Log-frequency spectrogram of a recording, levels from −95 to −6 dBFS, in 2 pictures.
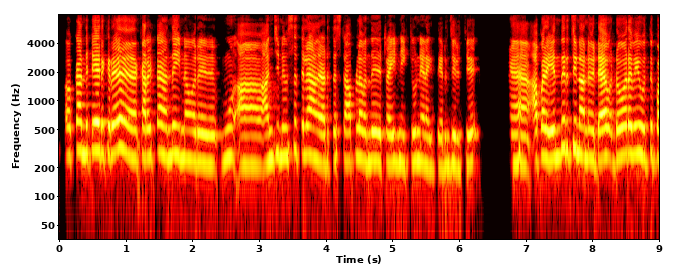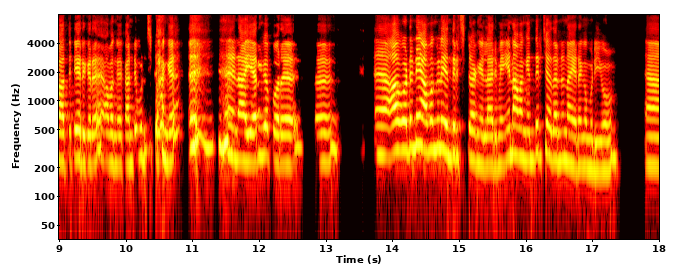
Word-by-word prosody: உட்காந்துட்டே 300 +2 +1
இருக்கறேன், 285 +3 +4 0.3
கரெக்ட்டா 255 +3 +1
வந்து 270 +2 -3
இன்னும் 245 -1 -4
ஒரு 230 0 -1 0.4
மு 260 - -4 0.2
அ - - +1 0.3
5 245 +4 -4
நிமிஷத்துல 270 0 -2 0.2
அடுத்த 220 +2 -8
ஸ்டாப்ல 235 +1 -3
வந்து 235 +1 -2 0.2
ட்ரெயின் 220 +1 -2
நிக்கும்னு 230 +1 -5
எனக்கு 200 -1 -7
தெரிஞ்சுடுச்சு. 210 - -5 0.6
அ 220 - 0 0.3
அப்புறம் 245 0 +3
எந்திரிச்சு 310 +4 -1
நா 265 - +8 0.3
டே 245 - +9 0.2
டோரவே 275 +2 +2
உத்து 265 +2 -7
பாத்துட்டே 240 +2 +1
இருக்கறேன். 220 0 0
அவங்க 215 -1 -4
கண்டுபிடிச்சுட்டாங்க. 255 +2 -1 1.0
நா - - +5 0.2
எறங்க 260 +3 -2
போறேன். 220 -1 +2 0.4
அ. - - 0 0.9
அ, 270 +2 +5
உடனே 325 +3 +4
அவங்களும் 310 0 +2
எந்திரிச்சுட்டாங்க 260 -3 -3
எல்லாருமே. 210 0 -2
ஏனா, 275 +1 +2
அவங்க 250 -2 -2
எந்திரிச்சா 280 +1 -3
தானே, 235 0 -5
நா - - 0
எறங்க 205 0 -5
முடியும். 185 +3 -6 0.5
ஆ - - +2
250 Hz, 150 wpm, -23 LUFS, 225-275 Hz, 1.0 s, டே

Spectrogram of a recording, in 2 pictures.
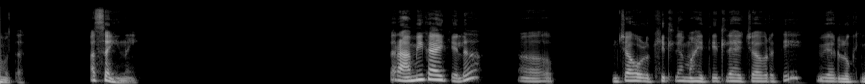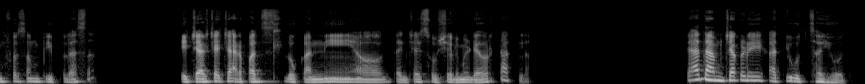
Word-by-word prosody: होतात, 100 -5 -5 0.7
असंही - - +3
नाही. 85 -1 -7 2.5
तर 200 - -3
आम्ही 185 +5 +7
काय 225 -2 +8
केलं, 190 - -1 0.5
अ, 155 - -11 0.9
आमच्या 140 +5 +1
ओळखीतल्या 160 +1 -1
माहितीतल्या 150 +1 -1
ह्याच्यावरती, 145 - -3 0.2
we 155 - -4
R 145 - -2
looking 130 0 -1
for 140 - -6
some 135 0 -3
people, 120 -3 -7
असं, 125 +2 -6 0.9
एच 125 +1 +2
आरच्या 130 +2 +5
4-5 125 -2 +1
लोकांनी 120 +1 +1 0.2
अ, 115 - -1 0.3
त्यांच्या 110 +3 -5
सोशल 115 -2 -4
मिडियावर 110 +2 0
टाकलं. 195 -2 -9 1.6
त्यात 220 +3 +4
आमच्याकडे 190 -1 +5
एक 175 -2 -4
अति 145 +2 -3
उत्साही 130 -4 -2
होता. 90 -4 -7
135 Hz, 120 wpm, -26 LUFS, 120-160 Hz, 2.5 s, काय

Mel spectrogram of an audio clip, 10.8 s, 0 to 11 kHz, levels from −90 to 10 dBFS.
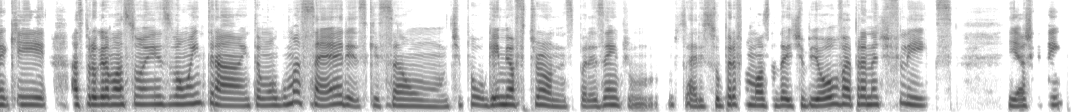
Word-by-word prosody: É 220 - +2
que 225 -1 -1 0.2
as 230 -2 +3
programações 230 +1 +3
vão 240 +1 +2
entrar, 225 -8 +2
então 205 +1 -4
algumas 235 +8 -1
séries 220 -4 0
que 200 - -6
são, 185 -4 -4
tipo 220 +3 -6
Game 220 +3 +4
of 225 - 0
Thrones, 190 -7 -1
por 180 -2 -8
exemplo, 220 +3 -4 0.2
série 180 0 -5
superfamosa 200 +1 0
da 200 +1 +1 0.2
HBO, 200 +4 +4
vai 240 -1 +4
pra 235 +1 +1
Netflix. 230 -2 -3 0.6
E 190 - +1
acho 200 - -3
que 215 - -30
tem 230 +3 -4
220 Hz, 155 wpm, -24 LUFS, 200-235 Hz, 0.6 s, Game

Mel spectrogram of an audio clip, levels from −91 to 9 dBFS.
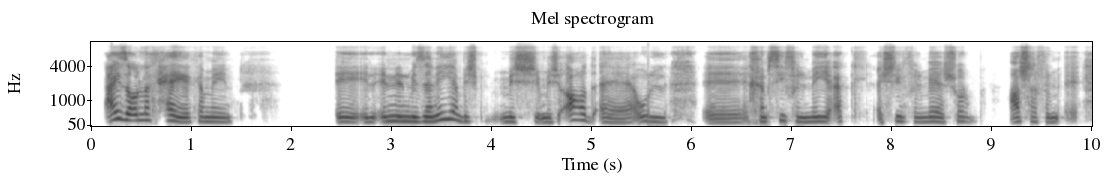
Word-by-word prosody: عايزة 280 -4 +7
أقول 230 +1 +4
لك 245 - +1
حاجة 200 -6 +4
كمان. 185 -2 -3 1.1
آآ، - - 0
آآ، 175 0 -1
إن 205 +2 +2
الميزانيّة 195 +8 +3
مش 195 -3 -2
مش 180 -1 0
مش 165 +1 -1
أقعد 250 -1 +3
آآ، 160 -2 -4
أقول، 185 -4 -3 0.4
آآ 155 +2 -4
50% 185 -1 0
أكل - - -6 0.2
20% 185 -1 -1
شرب، 185 +2 -5 0.3
10% 175 -1 +1
أ - - -9
185 Hz, 130 wpm, -24 LUFS, 175-200 Hz, 1.1 s, عايزة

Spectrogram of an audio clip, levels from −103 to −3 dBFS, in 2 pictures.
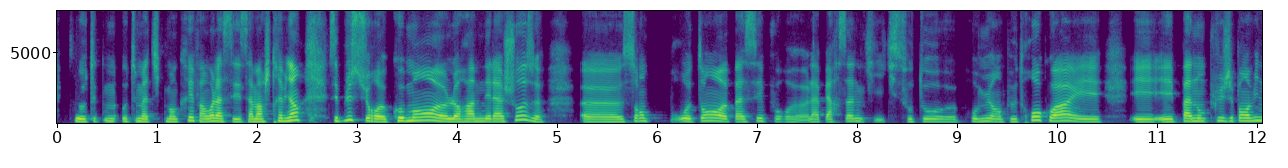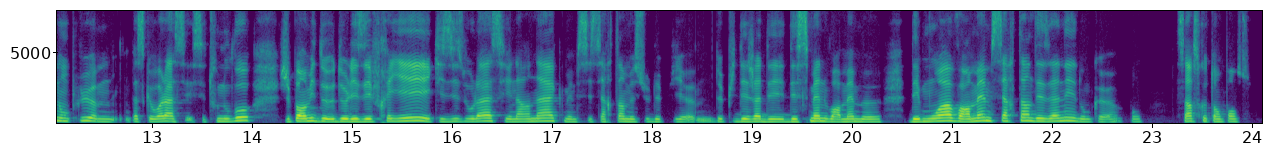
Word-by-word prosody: c'est 185 - +4
autom 180 +1 -2
automatiquement 175 -1 -1
créé. 225 +7 -1
Enfin, 180 -4 0
voilà, 190 0 +6
c'est 175 -3 +1
ça 170 +2 +1
marche 175 0 +3
très 200 - 0
bien. 245 +6 +5 0.3
C'est 210 - -1
plus 270 +3 +3
sur, 205 -9 +4
heu, 170 - +5
comment, 220 +5 +4
heu, 190 - +5
leur 180 0 +4
amener 180 +1 +2
la 180 -1 +2
chose, 225 - -1 0.4
heu, 160 -1 -1
sans 200 +4 -1 0.2
autant 195 +1 +1
passer 175 +2 -2
pour, 170 -2 -10
heu, - - -7
la 160 - -3
personne 185 +4 -3
qui 185 - -14
qui - - -8
s'auto-promeut 170 +1 -4
un - - -4
peu 165 +1 -5
trop, 255 +7 +1
quoi 215 -3 +3
et 165 -2 -2 0.3
et 160 0 +1
et - - -1
pas 190 +4 +2
non 190 0 +1
plus 215 +3 -6
j'ai 200 0 -4
pas 210 - 0
envie 205 +2 +2
non 210 -3 0
plus, 220 +2 -2
hem, 170 -5 -4 0.2
parce 180 -1 -3
que, - - -6
voilà, 185 +1 +2
c'est - - -7
c'est - - -8
tout 180 - -10
nouveau. 225 +7 +2 0.3
J'ai 170 - -7
pas 195 - +7
envie 190 +1 +3
de 180 -2 +3
de 180 +1 +2
les 175 -1 +3
effrayer 195 +5 +1
et 185 - 0
qu'ils 175 -1 -9
se 165 - -7
disent: 180 0 -7
«Ouh 180 - -3
là, 195 +2 +2
c'est 195 -3 -4
une 170 - -3
arnaque!» 195 +4 -2
même 165 -1 -6
si 160 - -9
certains 170 +2 -3
me 170 - -2
suivent 165 +1 -11
depuis, 165 0 -8
heu, - - -6
depuis 90 - -10
déjà 175 +1 +2
des 165 0 -1
des 170 +2 0
semaines, 190 +2 +3
voire 170 -3 -1
même, 170 +1 -1
heu, 160 0 -3 0.3
des 170 0 +5
mois, 190 +5 +5
voire 180 -4 +4
même, 210 +4 +2
certains, 210 +2 +1
des 190 -2 +1
années, 210 +3 +1
donc 165 -2 -7
heu, 160 - -7 0.2
bon, 170 0 -12 0.3
savoir 185 - 0
ce - - -4
que 190 - -4
tu 180 - -5
en 170 - -3
penses. 175 0 -6
180 Hz, 255 wpm, -23 LUFS, 170-195 Hz, 0.4 s, pas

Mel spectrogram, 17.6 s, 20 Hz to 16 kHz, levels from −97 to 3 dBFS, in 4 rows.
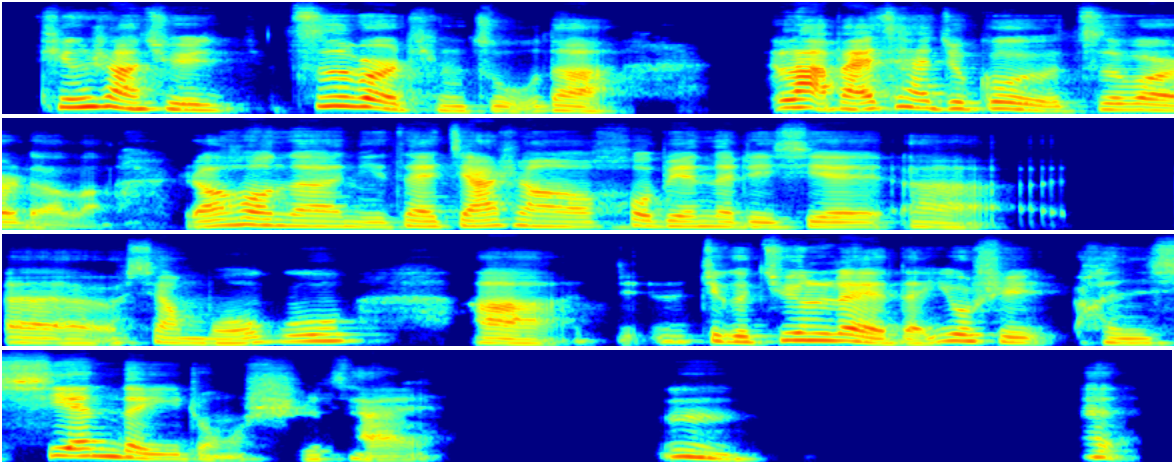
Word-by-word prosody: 听 270 +1 +5
上 265 -7 +7
去 180 -6 -2 0.2
滋 300 0 +4
味 280 - +9
儿 200 - +7
挺 155 -5 -9
足 145 +1 -9
的， - - -1 0.5
辣 255 +1 +8
白 200 -1 +8
菜 245 -1 0
就 215 -1 -1
够 210 -1 0
有 150 -4 -3
滋 145 +7 -5
味 185 0 0
儿 160 -4 +3
的 145 - -9
了。 - - -15 0.2
然 165 +3 +1
后 210 -1 +3
呢， 170 -3 -1
你 150 -2 -9
再 160 +2 0
加 170 +2 +3
上 165 -6 -1
后 175 +5 -4
边 165 -1 -2
的 155 -1 -3
这 145 -1 -6
些， 145 +1 -3
呃， 150 -4 -9 0.6
呃， 145 -4 -5
像 150 +1 -6
蘑 140 +2 -5
菇， 205 +3 -3 0.4
啊， 145 +2 0
这 - - -21 0.2
这 200 - -1
个 180 - +1
菌 225 +5 +2
类 205 -9 +6
的， 135 - -4
又 210 0 0
是 170 -6 -4
很 140 -3 -7
鲜 235 - +3
的 195 -4 +3
一 145 -1 -5
种 105 -7 -12
食 130 - -9
材。 130 - -9 0.8
嗯。 185 - -2 1.2
诶。 - - -6
165 Hz, 190 characters per minute, -23 LUFS, 145-205 Hz, 1.2 s, 味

